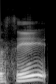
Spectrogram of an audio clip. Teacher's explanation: adanya kasrah bertemu dengan huruf ya maka kita panjangkan lafal SII dua harakat hati-hati dalam melafalkan huruf SII karena di sini jangan dibaca kasiro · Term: mad thai'i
